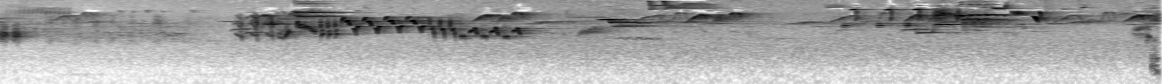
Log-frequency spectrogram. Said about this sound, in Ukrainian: Ну там чорноголова кропив'янка, а тут була якась розборка між птахами, якийсь скандал.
